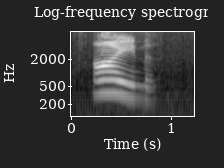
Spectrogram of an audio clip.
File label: "ein", Arabic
